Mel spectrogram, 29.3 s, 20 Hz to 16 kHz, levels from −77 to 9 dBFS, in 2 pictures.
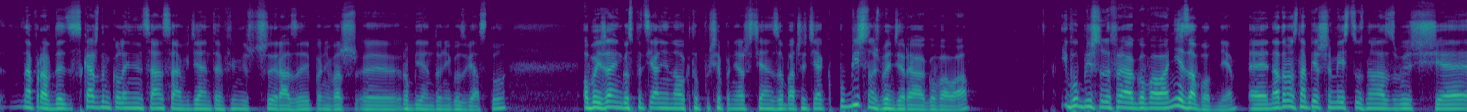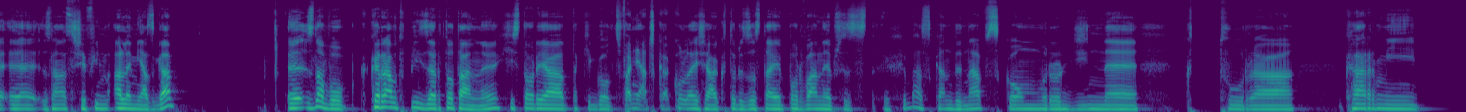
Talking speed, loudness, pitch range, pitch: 135 wpm, -26 LUFS, 130-155 Hz, 140 Hz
